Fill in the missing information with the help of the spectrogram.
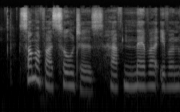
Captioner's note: speaking french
